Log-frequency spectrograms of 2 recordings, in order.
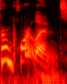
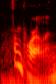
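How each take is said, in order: First: It is said with lively, high energy. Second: It is said with flat, low energy. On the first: The speaker finds it exciting to share. The speaker calls it right. "I'm from Portland" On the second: The speaker finds it dull to share. The speaker calls it wrong. "instead of from Portland"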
